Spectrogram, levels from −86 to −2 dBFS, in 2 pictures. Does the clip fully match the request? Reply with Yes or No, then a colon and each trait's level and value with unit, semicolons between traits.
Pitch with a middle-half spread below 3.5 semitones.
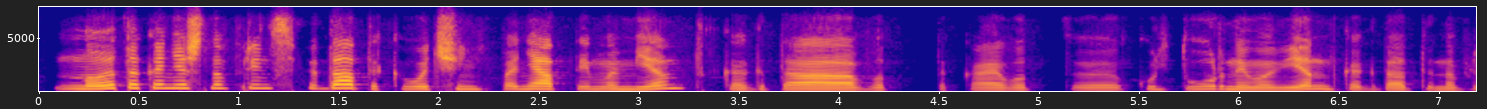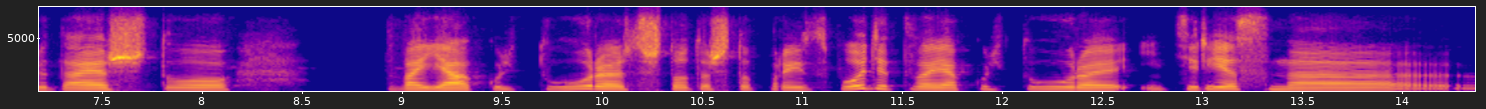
No: average, 3.8 semitones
